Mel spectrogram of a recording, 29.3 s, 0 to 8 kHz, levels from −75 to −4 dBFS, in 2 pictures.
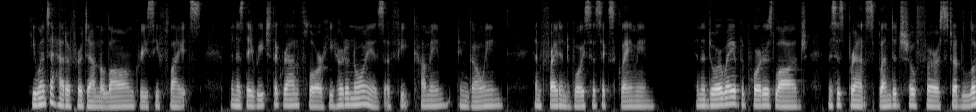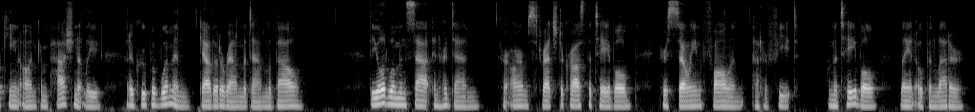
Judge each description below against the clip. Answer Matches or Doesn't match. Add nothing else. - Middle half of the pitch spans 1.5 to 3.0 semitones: Matches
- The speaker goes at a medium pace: Matches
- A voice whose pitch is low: Matches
